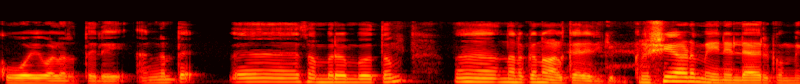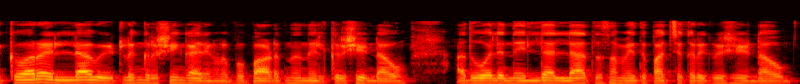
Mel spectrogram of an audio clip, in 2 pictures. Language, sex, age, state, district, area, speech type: Malayalam, male, 45-60, Kerala, Palakkad, rural, spontaneous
